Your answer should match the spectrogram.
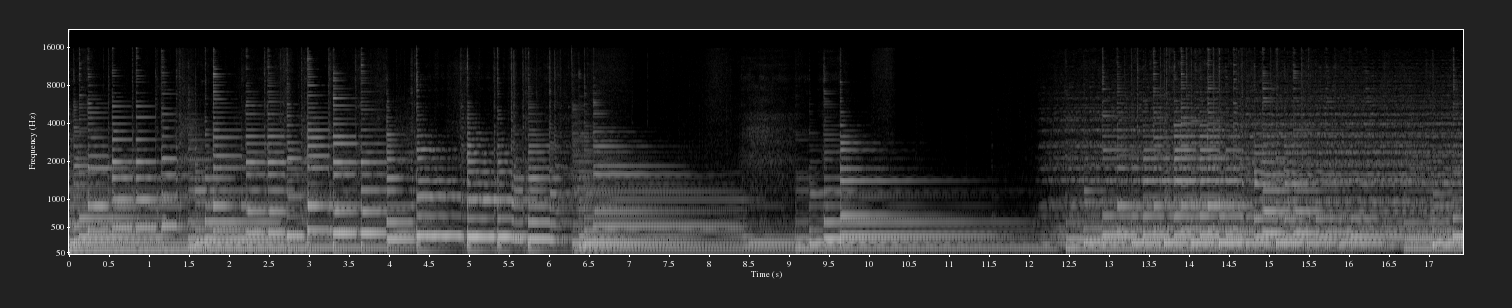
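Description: Instrumental music on plucked acoustic guitar, a string of ringing notes. About six seconds in, the playing thins to a few long notes that slowly die away, then picks up again after about twelve seconds.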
